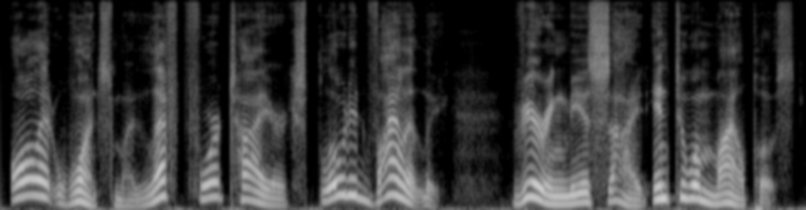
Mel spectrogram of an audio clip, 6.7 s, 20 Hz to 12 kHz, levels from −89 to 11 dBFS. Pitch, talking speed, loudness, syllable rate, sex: 165 Hz, 145 wpm, -18 LUFS, 4.1 syllables/s, male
